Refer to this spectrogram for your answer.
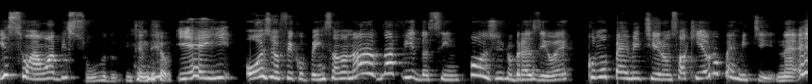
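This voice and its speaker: A woman talks at a moderate pace and a high pitch with very wide pitch swings and hardly any pauses. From Brazil, Sergipe (Aracaju). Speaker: futurist researcher and content creator. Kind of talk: casual interview conversation.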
